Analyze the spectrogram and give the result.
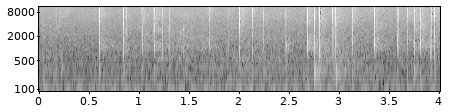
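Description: Long blue nails rapidly tap and scratch a smartphone with a glass screen in a clear plastic case, lying flat. The result is a quiet, irregular patter of short, dry, bright clicks with scratchy bits over a low, murmuring background.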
